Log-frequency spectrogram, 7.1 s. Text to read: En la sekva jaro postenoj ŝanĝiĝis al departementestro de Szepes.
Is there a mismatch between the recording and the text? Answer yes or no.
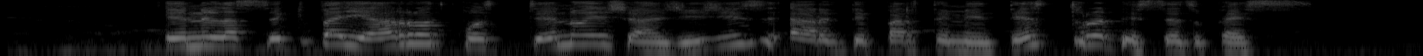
no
